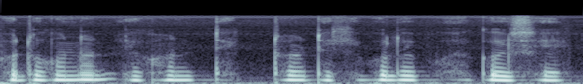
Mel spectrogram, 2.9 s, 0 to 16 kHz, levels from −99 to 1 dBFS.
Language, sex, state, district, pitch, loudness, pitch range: Assamese, male, Assam, Sonitpur, 190 Hz, -17 LUFS, 185-195 Hz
